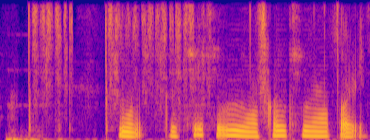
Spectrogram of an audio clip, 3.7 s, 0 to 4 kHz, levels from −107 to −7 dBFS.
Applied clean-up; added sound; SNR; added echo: neural separator model SepFormer WHAMR!.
